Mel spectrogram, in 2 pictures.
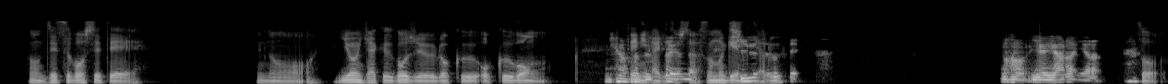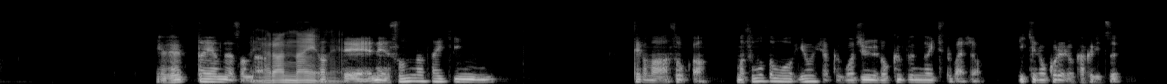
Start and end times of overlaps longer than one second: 6.3-7.8

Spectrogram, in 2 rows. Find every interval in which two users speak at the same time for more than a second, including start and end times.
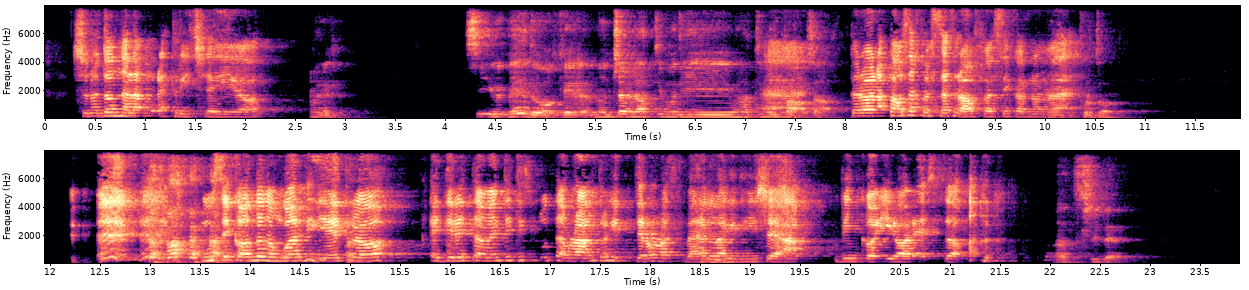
none

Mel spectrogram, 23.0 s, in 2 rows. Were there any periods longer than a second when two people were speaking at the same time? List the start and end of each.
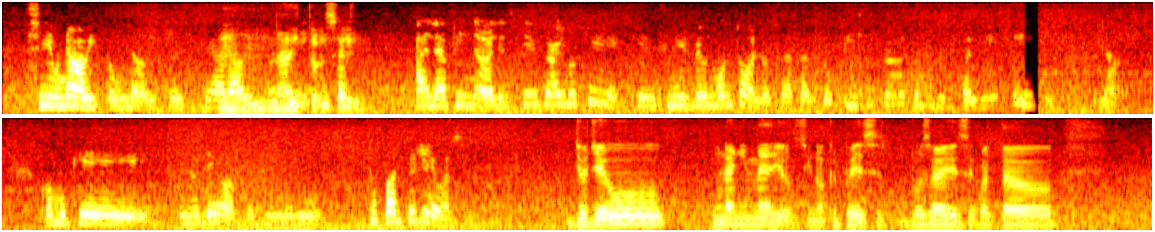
2.1-3.5

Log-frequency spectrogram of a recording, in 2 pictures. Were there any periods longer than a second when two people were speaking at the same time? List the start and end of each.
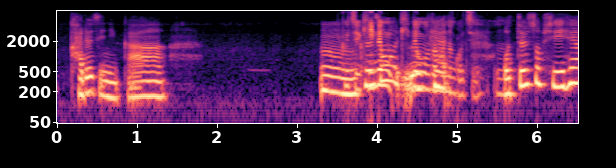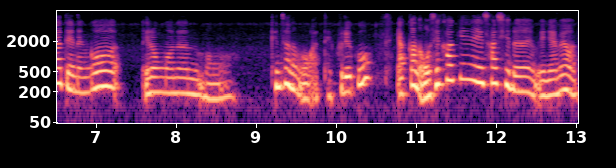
3.6-4.9

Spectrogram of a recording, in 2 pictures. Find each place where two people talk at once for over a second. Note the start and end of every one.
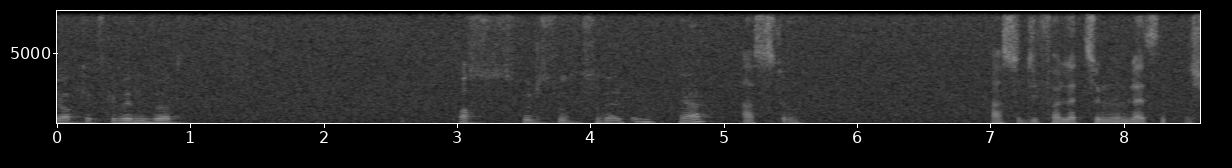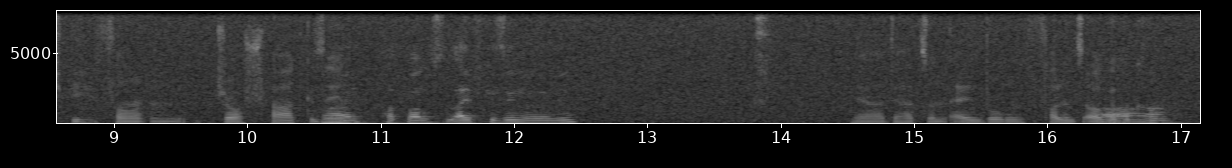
none

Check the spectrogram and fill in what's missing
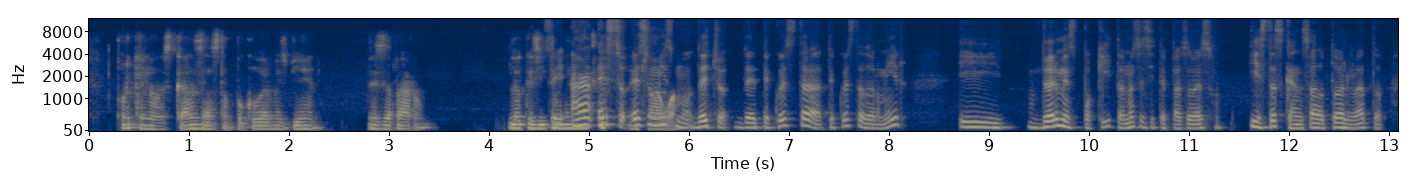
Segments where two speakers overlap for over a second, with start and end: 4.6-6.0

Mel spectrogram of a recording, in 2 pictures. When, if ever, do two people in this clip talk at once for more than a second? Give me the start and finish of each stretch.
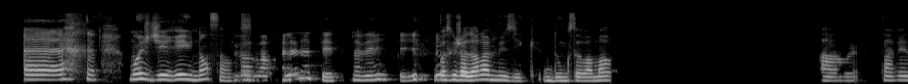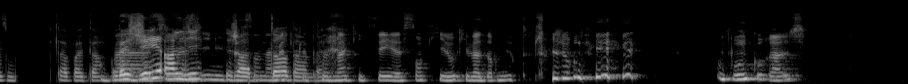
10.1-12.4

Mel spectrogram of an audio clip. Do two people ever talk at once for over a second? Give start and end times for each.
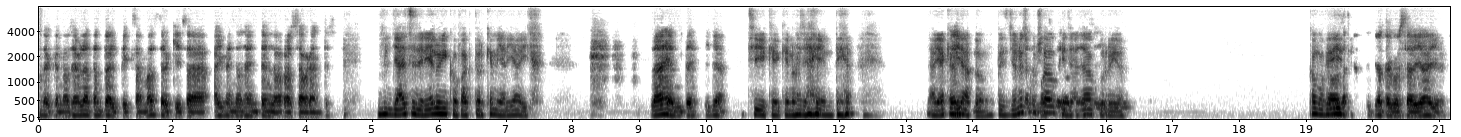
14.8-16.3

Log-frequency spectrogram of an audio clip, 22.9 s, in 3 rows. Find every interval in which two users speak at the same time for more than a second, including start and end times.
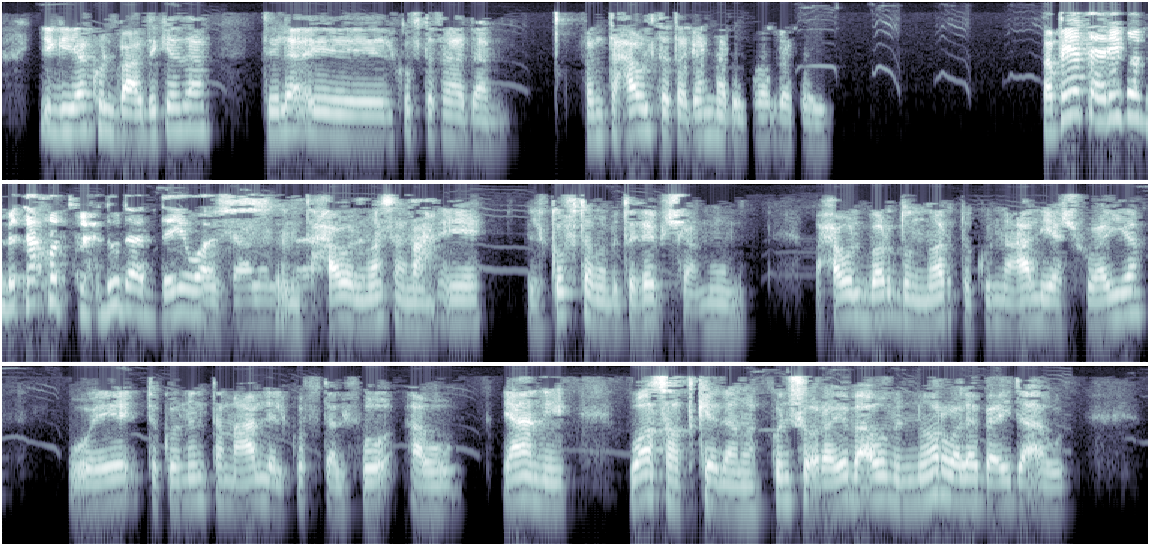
8.9-10.5

